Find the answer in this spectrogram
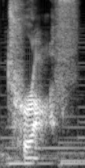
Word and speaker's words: trough: And the other one you'll hear it in is trough.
